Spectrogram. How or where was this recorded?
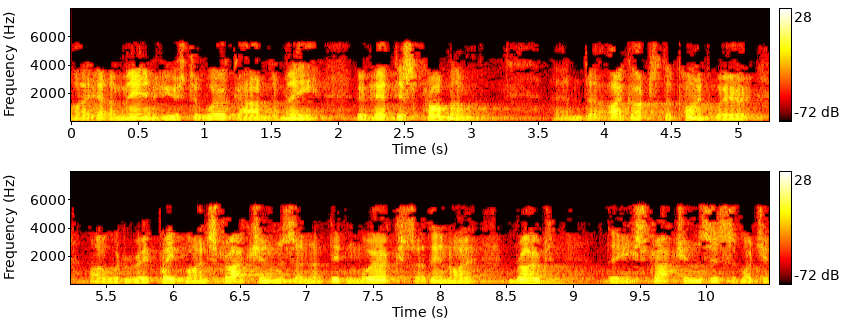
large echoing room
